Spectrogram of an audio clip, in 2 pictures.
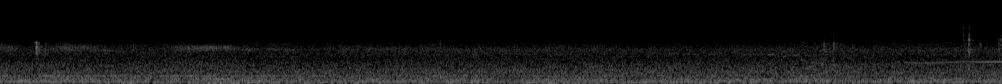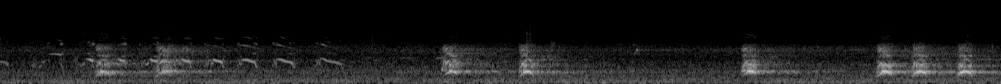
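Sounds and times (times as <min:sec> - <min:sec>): dog barking: 0:11.0 - 0:12.0, 0:14.4 - 0:15.6, 0:17.4 - 0:17.8, 0:18.8 - 0:20.0.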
